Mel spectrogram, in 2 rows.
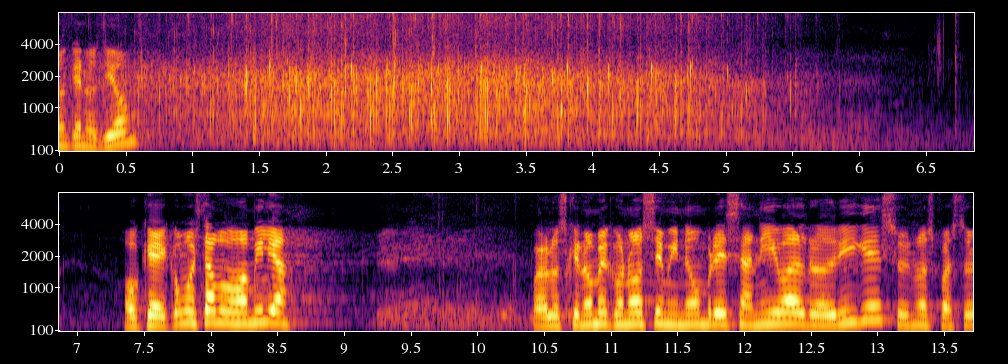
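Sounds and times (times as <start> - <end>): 
speech: 0.0 - 0.8, 7.4 - 8.7, 10.4 - 13.7
audience applause: 0.0 - 6.0.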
